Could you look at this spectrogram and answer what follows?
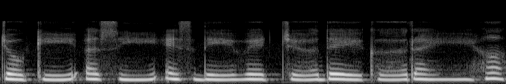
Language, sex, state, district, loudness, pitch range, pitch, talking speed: Punjabi, female, Punjab, Kapurthala, -16 LUFS, 220-240 Hz, 225 Hz, 105 wpm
